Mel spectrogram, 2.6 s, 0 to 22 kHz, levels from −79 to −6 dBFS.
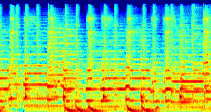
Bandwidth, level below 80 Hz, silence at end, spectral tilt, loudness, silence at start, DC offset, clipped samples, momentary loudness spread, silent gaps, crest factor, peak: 19.5 kHz; -22 dBFS; 0 s; -4 dB/octave; -12 LUFS; 0 s; under 0.1%; under 0.1%; 2 LU; none; 12 dB; 0 dBFS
